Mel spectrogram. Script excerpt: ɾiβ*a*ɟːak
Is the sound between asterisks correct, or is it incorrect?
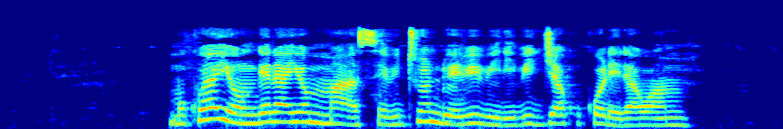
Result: incorrect: i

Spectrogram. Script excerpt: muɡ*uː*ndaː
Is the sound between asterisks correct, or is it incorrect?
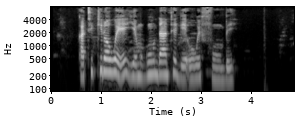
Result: correct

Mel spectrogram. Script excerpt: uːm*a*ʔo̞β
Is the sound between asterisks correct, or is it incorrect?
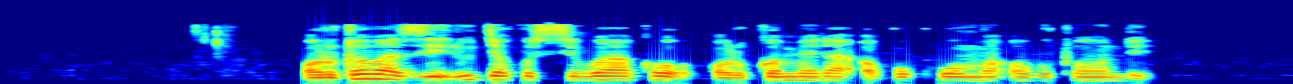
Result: correct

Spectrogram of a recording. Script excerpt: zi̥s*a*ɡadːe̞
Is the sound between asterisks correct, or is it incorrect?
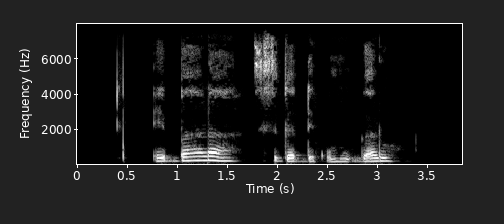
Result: incorrect: i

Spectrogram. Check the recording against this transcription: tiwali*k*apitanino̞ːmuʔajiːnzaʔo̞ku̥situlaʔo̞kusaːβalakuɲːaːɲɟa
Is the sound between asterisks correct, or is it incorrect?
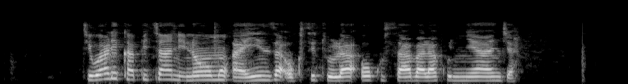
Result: correct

